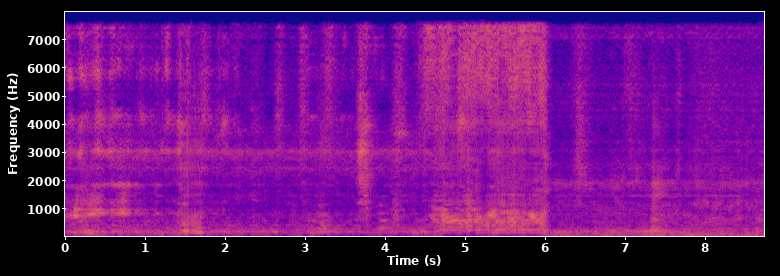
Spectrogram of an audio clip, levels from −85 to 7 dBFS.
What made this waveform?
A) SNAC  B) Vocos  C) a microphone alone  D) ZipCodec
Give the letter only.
B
